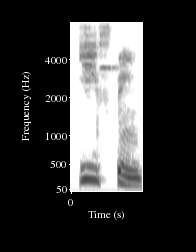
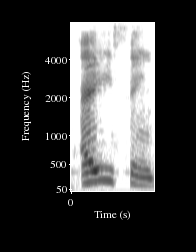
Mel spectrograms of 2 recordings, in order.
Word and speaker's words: A-STEAM: I always want to say E-Steam Village. So that's why I never say it, because I don't want to say it wrong. It's A-Steam Village.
